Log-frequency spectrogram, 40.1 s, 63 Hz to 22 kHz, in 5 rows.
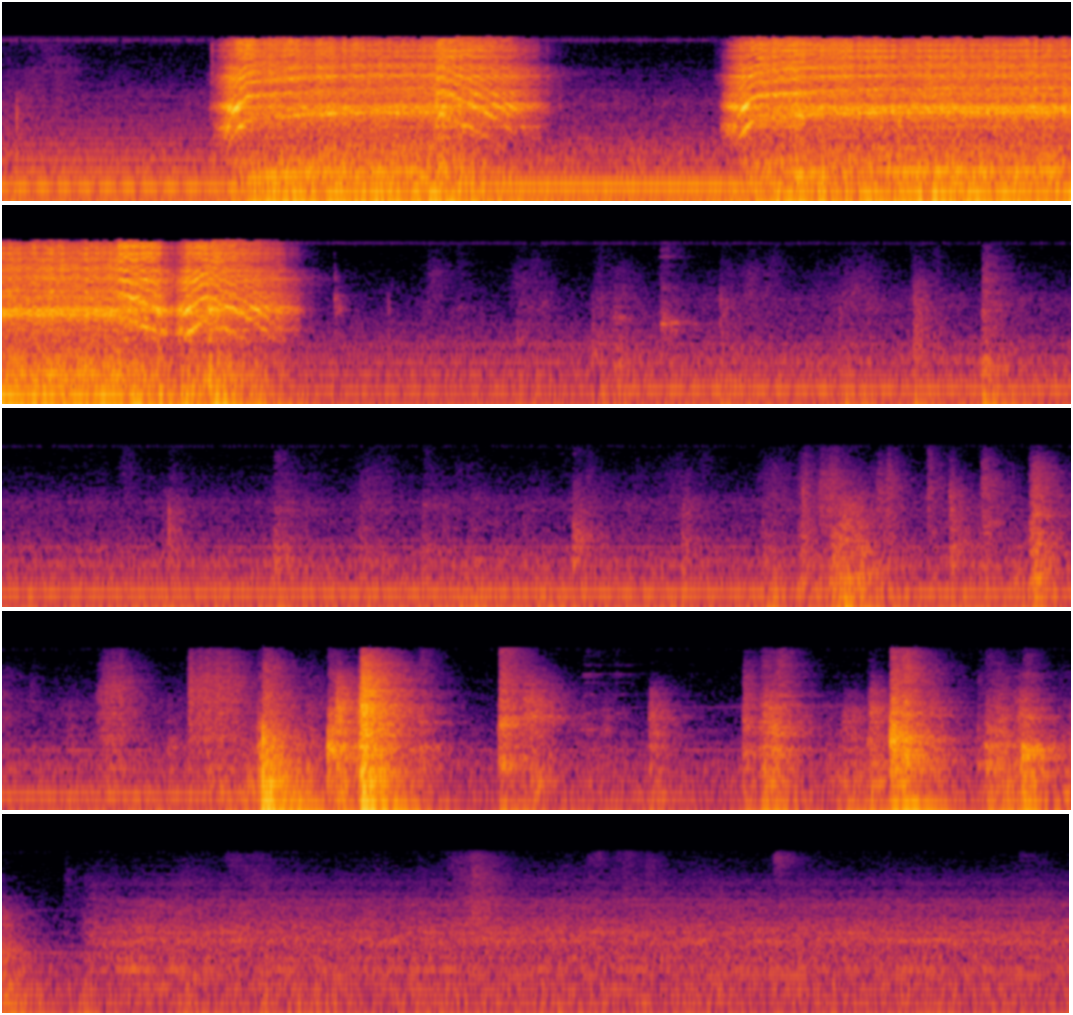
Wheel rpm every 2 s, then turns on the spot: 10, 160, 30, 210, 170, 10, 0, 0, 0, 0, 0, 0, 0, 0, 0, 0, 0, 0, 0, 0.
none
